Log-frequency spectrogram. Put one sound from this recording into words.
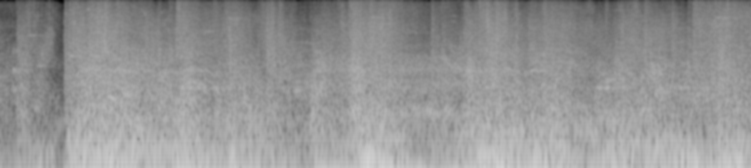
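Magic spells whoosh and crash in a fast video game battle.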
